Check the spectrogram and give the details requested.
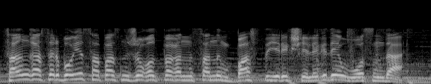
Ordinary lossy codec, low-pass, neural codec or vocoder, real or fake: none; 5.4 kHz; none; real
